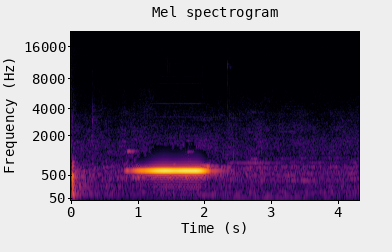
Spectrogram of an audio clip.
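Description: A single pure, steady whistle-like tone that swells up, holds for about a second and fades away, typical of brief feedback ringing through a PA system's microphone.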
